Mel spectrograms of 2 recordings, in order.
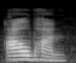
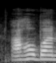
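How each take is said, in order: First: আহ্বান said as "aobbhan", o then aspirated bh; the right আহ্বান, ao-bbhan with breathy bh; correct pronunciation. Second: আহ্বান said as "ahoban", h before a clear b; the mistaken আহ্বান, ah-ho-ban spelled out sound by sound; wrong pronunciation. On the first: Teacher gives students the correct form, aobbhan. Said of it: "এটার উচ্চারণ হচ্ছে". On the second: Teacher shows students the wrong way, ah-ho-ban. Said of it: "আহ্বান না". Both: Shown as a demonstration.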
